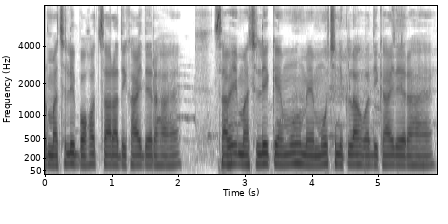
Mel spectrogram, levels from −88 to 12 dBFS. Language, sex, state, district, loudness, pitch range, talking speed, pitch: Hindi, male, Jharkhand, Palamu, -16 LUFS, 120-130 Hz, 195 wpm, 125 Hz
